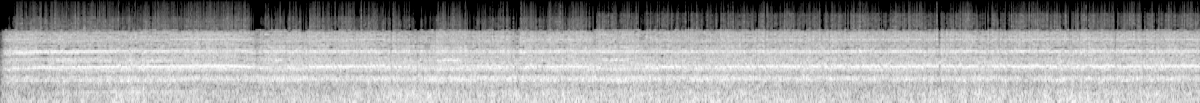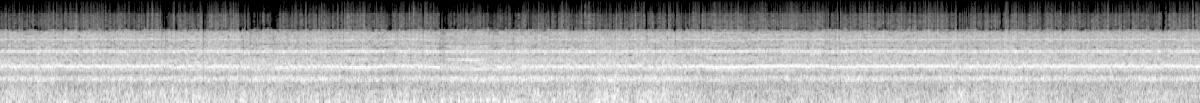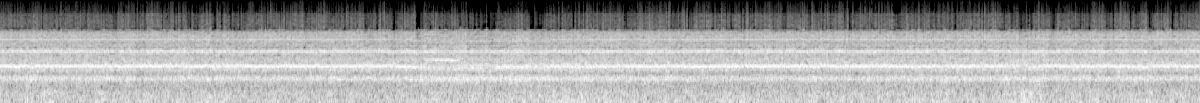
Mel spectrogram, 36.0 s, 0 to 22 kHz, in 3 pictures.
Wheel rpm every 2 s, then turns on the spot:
160, 220, 230, 230, 230, 230, 230, 230, 220, 230, 230, 230, 230, 240, 230, 230, 230, 230.
none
